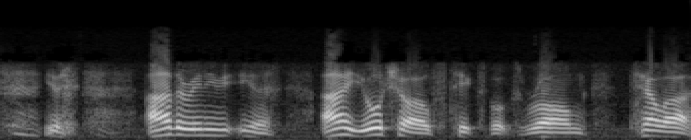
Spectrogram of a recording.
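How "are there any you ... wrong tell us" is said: loud, mock pleading talk-show host voice. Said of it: "the host encourages parents to".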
